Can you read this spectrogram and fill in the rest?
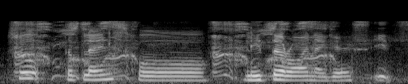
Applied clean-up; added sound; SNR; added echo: none; Cough; 11 dB; none.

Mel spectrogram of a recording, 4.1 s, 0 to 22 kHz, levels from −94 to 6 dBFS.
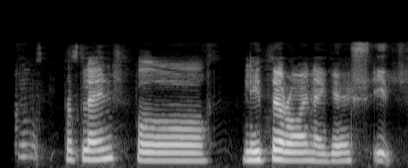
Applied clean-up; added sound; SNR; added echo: neural mask model DeepFilterNet 3.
